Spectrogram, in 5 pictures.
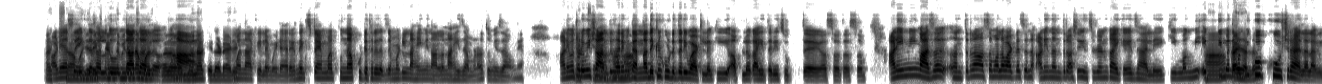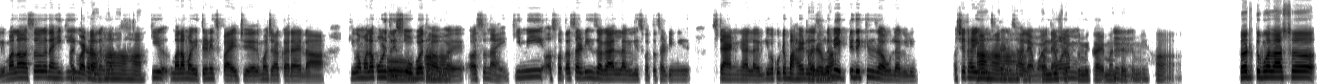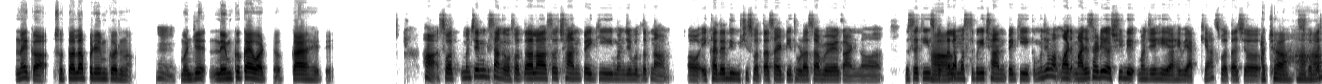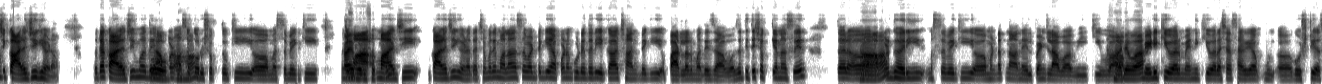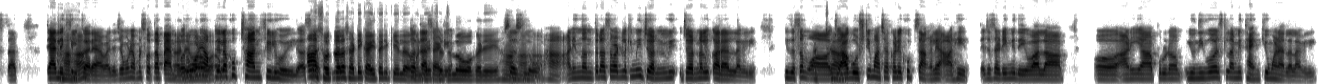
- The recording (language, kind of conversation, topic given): Marathi, podcast, स्वतःवर प्रेम करायला तुम्ही कसे शिकलात?
- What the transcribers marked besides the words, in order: tapping; "मला" said as "नला"; other noise; in English: "पॅम्पर"; unintelligible speech; in English: "जेनरली जर्नल"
